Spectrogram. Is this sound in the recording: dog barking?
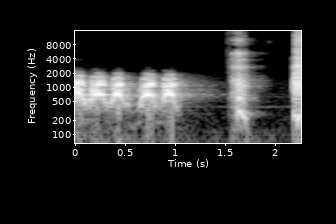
yes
